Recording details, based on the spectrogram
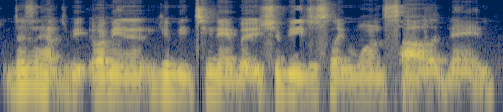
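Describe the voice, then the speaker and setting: Dude hosting a stream, joking around and cursing, bit of hiss behind. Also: male voice, medium pitch, fairly even intonation, fast talker, darkish tone. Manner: joking, swearing, loose banter. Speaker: stream host. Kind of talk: casual chat.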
